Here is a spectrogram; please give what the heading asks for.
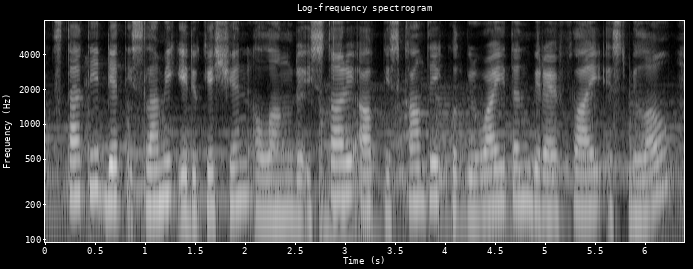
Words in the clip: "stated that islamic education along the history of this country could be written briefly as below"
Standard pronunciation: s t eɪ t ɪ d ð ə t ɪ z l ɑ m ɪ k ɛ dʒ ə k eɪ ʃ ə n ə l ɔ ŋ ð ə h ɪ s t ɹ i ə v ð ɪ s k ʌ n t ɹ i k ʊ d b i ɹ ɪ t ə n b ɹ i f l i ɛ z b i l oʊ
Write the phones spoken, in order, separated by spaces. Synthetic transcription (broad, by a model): s t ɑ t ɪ d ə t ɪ s l ɑ m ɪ k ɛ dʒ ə k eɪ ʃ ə n ə l ɔ ŋ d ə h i s t ɹ i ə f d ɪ s k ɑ n t ɹ i k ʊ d b i w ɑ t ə n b ɹ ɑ f l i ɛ s b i l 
